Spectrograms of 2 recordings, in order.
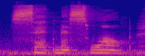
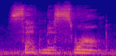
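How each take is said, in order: Both takes have the same delivery.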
